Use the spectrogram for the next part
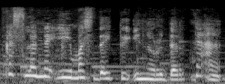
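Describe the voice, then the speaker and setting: A woman's voice: high voice, lively intonation, fairly quick, over music. A woman playing a bold, watchful young friend in an audio drama, frank and nosy in manner. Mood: suspicious.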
